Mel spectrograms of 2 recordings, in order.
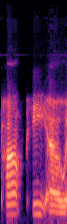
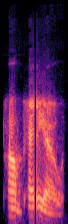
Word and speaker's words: Pompeo: said it's um it's it's not Pompeo it's Mike Pompeo okay Mike Pompeo keep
